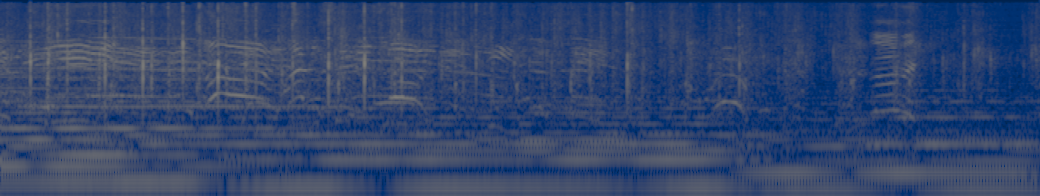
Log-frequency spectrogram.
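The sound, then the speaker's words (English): An audience claps steadily for several seconds as a clap offering for the Lord, dense overlapping hand claps mixed with excited shouts and cheering voices over a sustained low droning tone, loud throughout. “A clap offering for the Lord.”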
